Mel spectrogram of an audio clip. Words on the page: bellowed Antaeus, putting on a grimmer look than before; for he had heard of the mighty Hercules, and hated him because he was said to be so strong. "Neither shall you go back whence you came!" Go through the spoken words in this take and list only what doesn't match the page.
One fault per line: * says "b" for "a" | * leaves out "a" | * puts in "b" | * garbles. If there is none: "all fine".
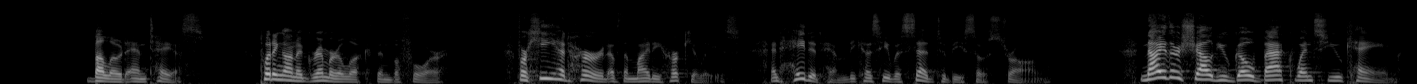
all fine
